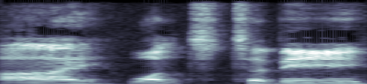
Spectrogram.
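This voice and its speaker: Putting on a character voice, a man growls at a medium pitch with flat, monotone intonation. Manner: growling.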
